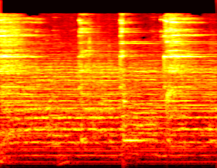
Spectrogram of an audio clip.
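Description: Kirtan music: a devotional mantra chanted over sustained instrument tones, with sharp percussion strikes recurring through it.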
